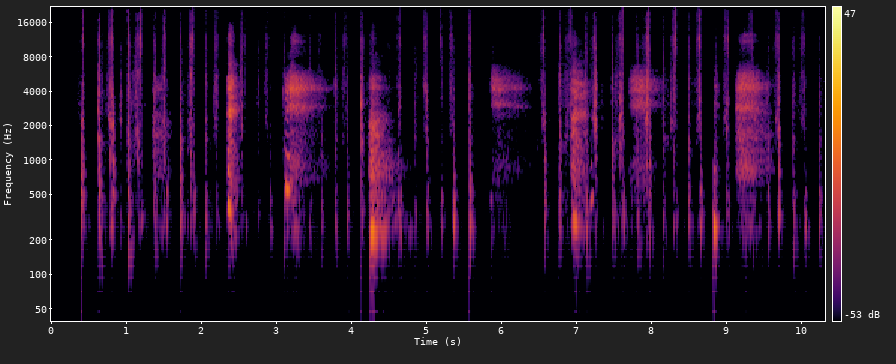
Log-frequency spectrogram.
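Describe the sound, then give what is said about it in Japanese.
Playing cards being given a Hindu shuffle: many quick, crisp slides and flicks in an uneven rhythm, with a few brief, breathy rustling bursts between the sharp taps. No voices are heard. “まずは、誰でも簡単、ヒンデューシャッフル。”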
